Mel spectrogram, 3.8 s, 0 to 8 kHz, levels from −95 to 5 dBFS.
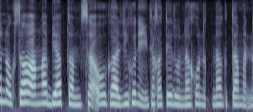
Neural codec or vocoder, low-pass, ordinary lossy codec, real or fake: none; none; none; real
